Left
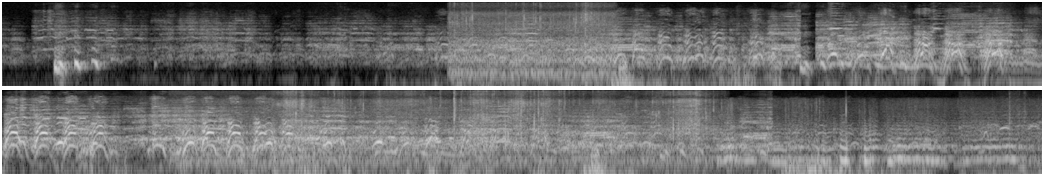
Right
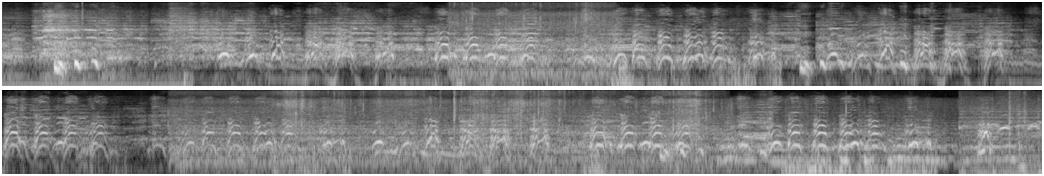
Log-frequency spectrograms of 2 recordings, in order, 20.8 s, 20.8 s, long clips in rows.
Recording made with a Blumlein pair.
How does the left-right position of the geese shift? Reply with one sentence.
In this clip you hear the geese go left and come back.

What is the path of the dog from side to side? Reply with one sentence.
In this clip you hear the dog move from right to left and back again.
